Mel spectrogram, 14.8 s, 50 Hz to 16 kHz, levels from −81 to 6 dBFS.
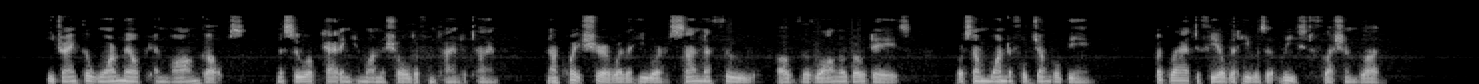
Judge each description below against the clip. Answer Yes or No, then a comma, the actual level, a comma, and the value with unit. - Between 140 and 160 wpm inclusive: No, average, 200 wpm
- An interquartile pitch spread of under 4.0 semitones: Yes, narrow, 2.6 semitones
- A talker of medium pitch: No, very low, 85 Hz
